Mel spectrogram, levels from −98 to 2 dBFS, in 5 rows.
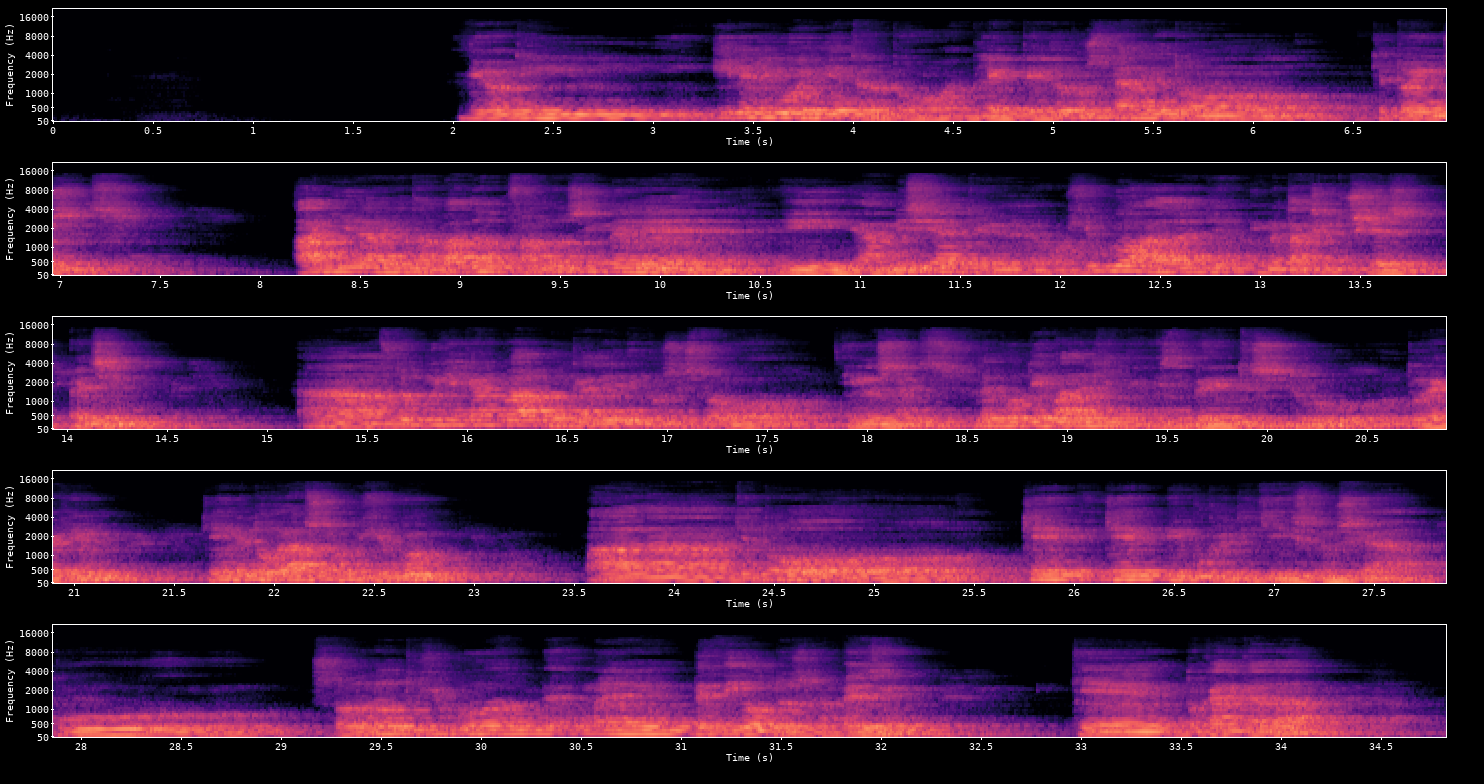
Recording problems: room echo; strong; dies away in 0.7 s
off-mic speech; far
echo of what is said; faint; throughout; 470 ms later, 25 dB below the speech

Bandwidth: 14.5 kHz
